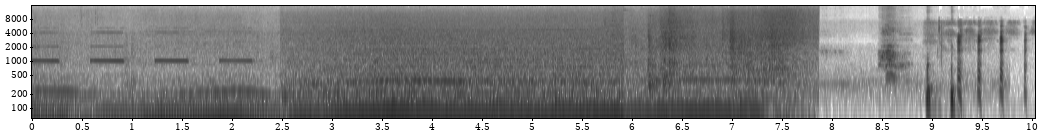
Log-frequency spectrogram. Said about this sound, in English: Back the truck up.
